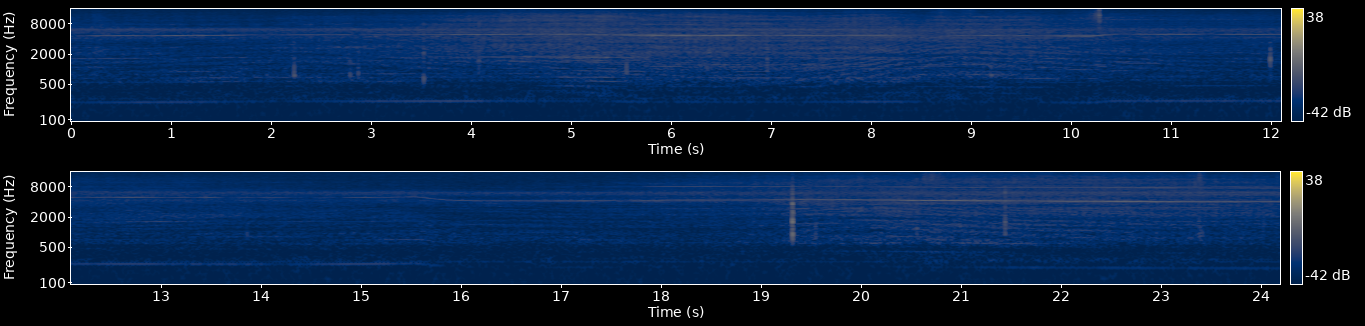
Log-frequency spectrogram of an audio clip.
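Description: A radio-controlled model biplane's motor whines overhead, its pitch shifting with the throttle.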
